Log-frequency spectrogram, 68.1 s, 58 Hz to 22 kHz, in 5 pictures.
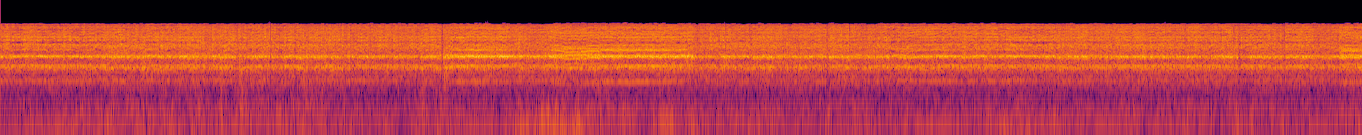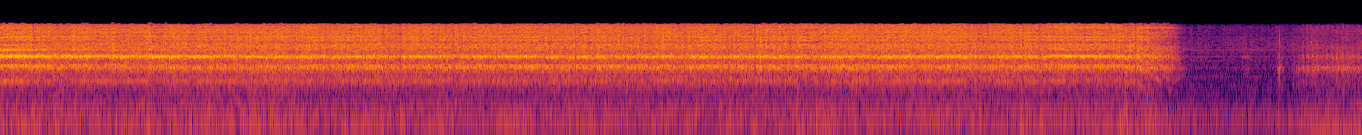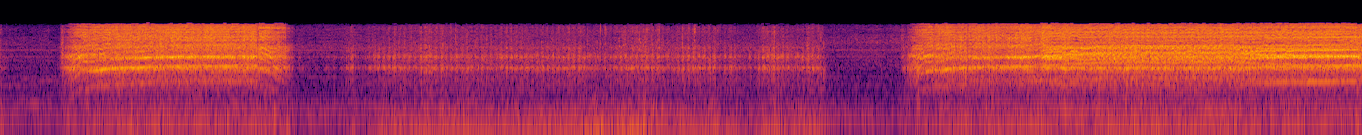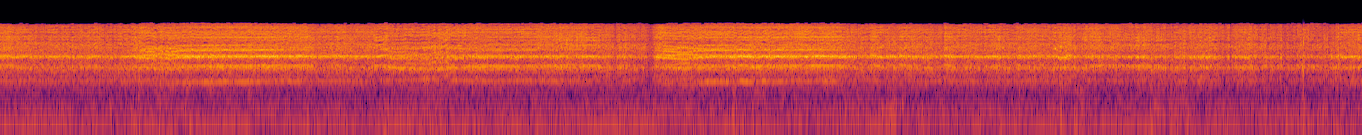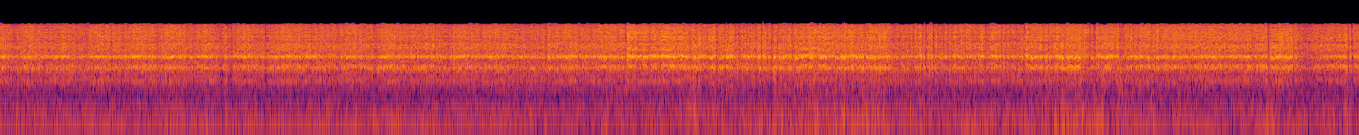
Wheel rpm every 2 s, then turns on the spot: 160, 160, 160, 160, 160, 160, 160, 160, 160, 160, 160, 160, 80, 10, 130, 10, 20, 20, 100, 160, 160, 160, 160, 160, 160, 160, 160, 160, 160, 160, 160, 160, 160, 160.
30-36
